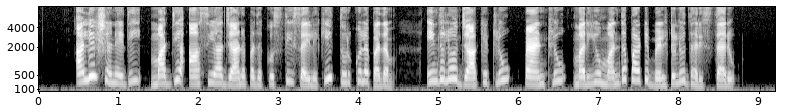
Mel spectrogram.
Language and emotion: Telugu, neutral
